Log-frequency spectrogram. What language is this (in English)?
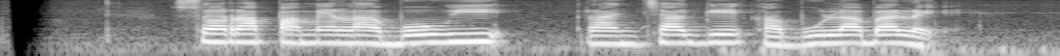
Sundanese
